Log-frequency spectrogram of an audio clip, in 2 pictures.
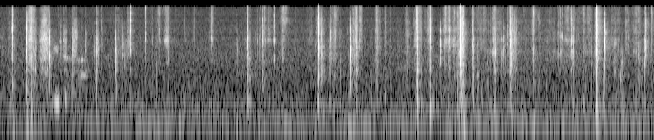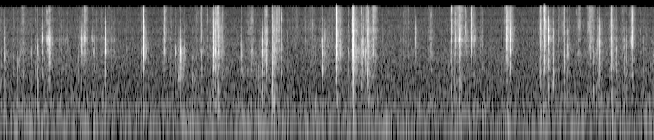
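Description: A square of origami paper being folded and creased by hand: irregular crinkling and sharp little crackles as the folds are pressed down, scattered throughout.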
